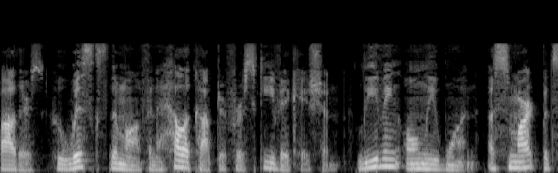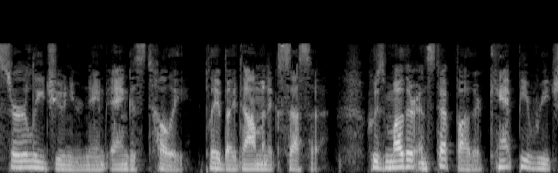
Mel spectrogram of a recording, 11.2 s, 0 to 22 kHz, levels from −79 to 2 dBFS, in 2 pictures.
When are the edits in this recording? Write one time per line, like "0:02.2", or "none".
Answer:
0:03.5
0:04.8
0:07.6

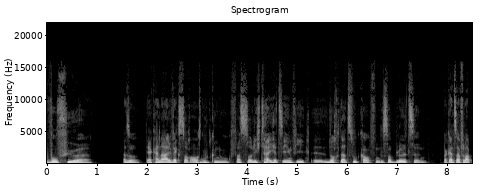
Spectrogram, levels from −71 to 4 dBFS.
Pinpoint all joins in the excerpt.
0:03.1
0:05.2

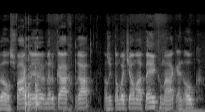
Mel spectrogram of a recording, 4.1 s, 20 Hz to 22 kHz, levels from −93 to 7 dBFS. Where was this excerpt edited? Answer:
0:02.0
0:02.4

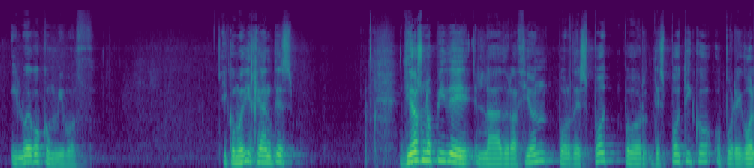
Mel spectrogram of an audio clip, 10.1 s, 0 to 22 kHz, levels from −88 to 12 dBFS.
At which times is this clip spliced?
none

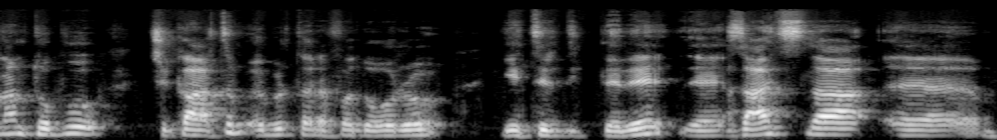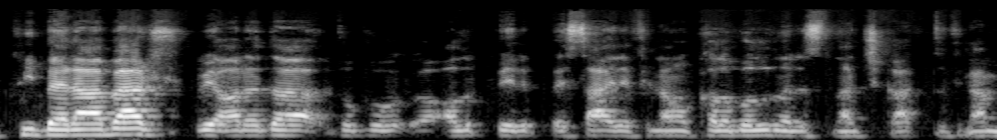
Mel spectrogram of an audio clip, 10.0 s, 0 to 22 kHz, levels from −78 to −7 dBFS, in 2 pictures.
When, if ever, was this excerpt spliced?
0:03.6
0:05.1
0:06.0

